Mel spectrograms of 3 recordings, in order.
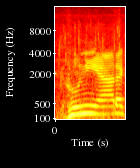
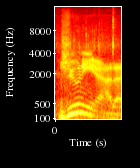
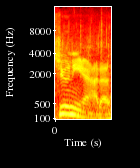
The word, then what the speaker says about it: Juniata: Juniata. It's Juniata. Sorry, I know I mispronounced it.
